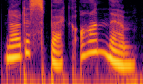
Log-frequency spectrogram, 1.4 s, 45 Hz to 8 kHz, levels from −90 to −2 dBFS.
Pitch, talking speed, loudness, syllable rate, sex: 230 Hz, 210 wpm, -19 LUFS, 4.1 syllables/s, female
